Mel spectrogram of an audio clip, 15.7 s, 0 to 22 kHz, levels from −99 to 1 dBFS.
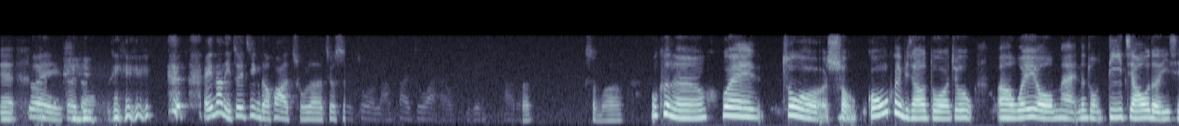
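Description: A loudspeaker-side echo canceller likely let its pickup through: echo leak puts a faint copy of the speech about 129 ms late at 0.2–0.86 s (about 30 dB down), 10.35–10.4 s, 11.51–11.86 s (about 25 dB down) and 13.22–13.28 s, heard as a trailing echo. The same canceller likely mistook talker for echo during overlap, so speech is suppressed in double talk at 0.37–1.46 s (dipping about 15 dB), 8.93–9.09 s, 11.11–11.56 s and 13.56–13.8 s, where the speech drops by roughly 30 to 35 dB.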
